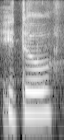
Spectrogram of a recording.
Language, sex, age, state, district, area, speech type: Assamese, female, 18-30, Assam, Udalguri, rural, spontaneous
